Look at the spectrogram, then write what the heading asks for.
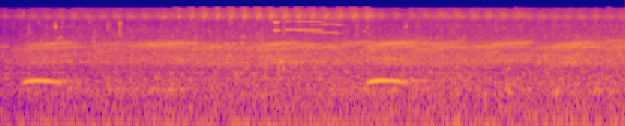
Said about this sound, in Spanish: sobre todo los chillidos muy agudos de los pollos de búho chico. Las ranas, está claro quiénes son, y estos chillidos, pip, pip, aquí delante, son los pollos del búho, y el búho está al fondo, ese que dice búho.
